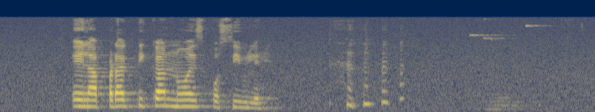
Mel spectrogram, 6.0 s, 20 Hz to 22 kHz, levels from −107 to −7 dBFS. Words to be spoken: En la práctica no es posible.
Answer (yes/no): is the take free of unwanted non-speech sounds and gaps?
no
